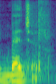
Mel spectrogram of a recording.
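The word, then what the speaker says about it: badger: एंड द बैगर sorry बैजर इसको क्या पढ़ते हैं बी ए डी जी ई आर यहां पर डी साइलेंट रहता है इसको जी को पढ़ते हैं सि बैजर इसको क्या पढ़ते हैं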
